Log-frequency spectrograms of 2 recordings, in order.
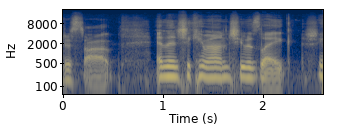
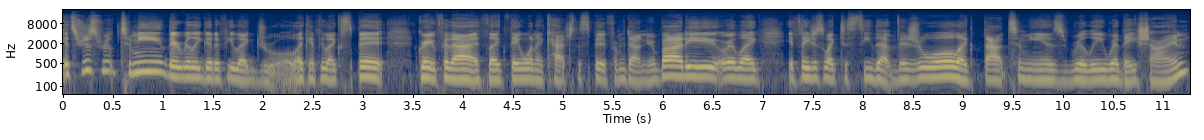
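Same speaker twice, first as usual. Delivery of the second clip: plain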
